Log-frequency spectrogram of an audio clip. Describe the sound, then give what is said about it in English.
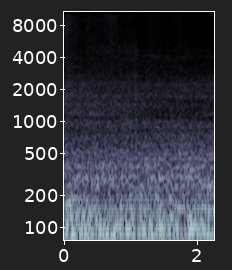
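A car engine idling while warming up with the heater running, heard as a steady low rumble with broad hiss and no change in level. “the heater is on. I'm warming up the car”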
